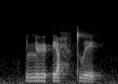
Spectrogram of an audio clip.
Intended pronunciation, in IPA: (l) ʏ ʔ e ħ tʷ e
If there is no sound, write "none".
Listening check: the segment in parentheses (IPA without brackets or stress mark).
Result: l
